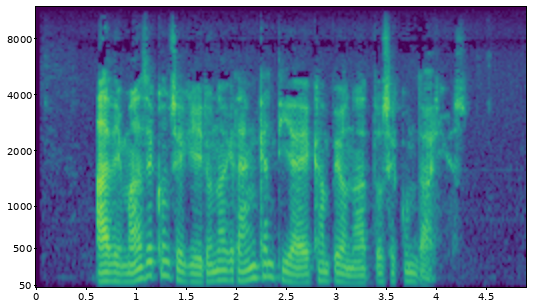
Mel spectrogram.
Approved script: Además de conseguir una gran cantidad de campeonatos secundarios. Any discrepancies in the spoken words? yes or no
no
